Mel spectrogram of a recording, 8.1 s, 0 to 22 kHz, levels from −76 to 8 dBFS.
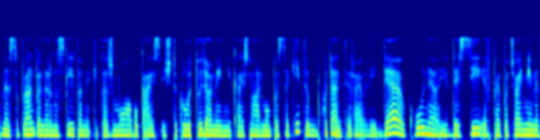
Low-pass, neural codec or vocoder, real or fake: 7.2 kHz; codec, 16 kHz, 1.1 kbps, Voila-Tokenizer; fake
